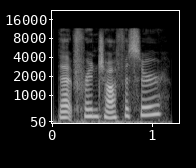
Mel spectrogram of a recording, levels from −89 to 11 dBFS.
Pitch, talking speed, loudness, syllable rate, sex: 250 Hz, 140 wpm, -18 LUFS, 4.4 syllables/s, female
